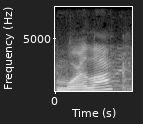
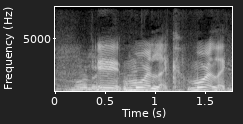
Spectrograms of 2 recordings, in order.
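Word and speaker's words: Morlich: However, Loch Morlock, Morlick, that's how you say it, is just at the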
